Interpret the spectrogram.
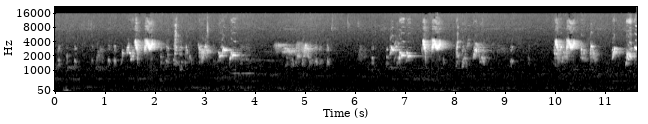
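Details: Red-whiskered bulbul decoy birds, two of them caged, trading rich, jumbled warbled phrases in clusters separated by short pauses, sharp notes rising and falling over a quiet outdoor background.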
